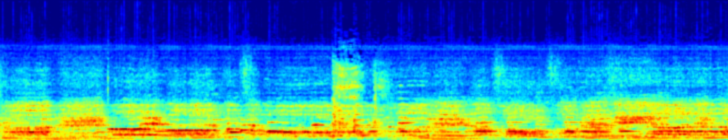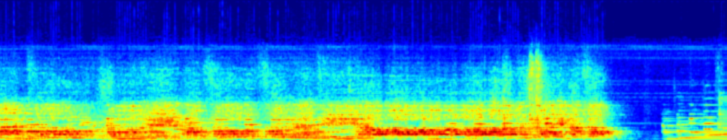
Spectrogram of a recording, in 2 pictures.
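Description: Large mixed choir of young women's and men's voices singing a Venezuelan choral piece built on traditional Latin dance rhythms, in Spanish. The singing breaks off briefly about a second before the end, then comes back in.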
